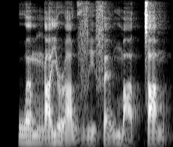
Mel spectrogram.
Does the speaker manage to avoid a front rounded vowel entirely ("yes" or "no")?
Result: yes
